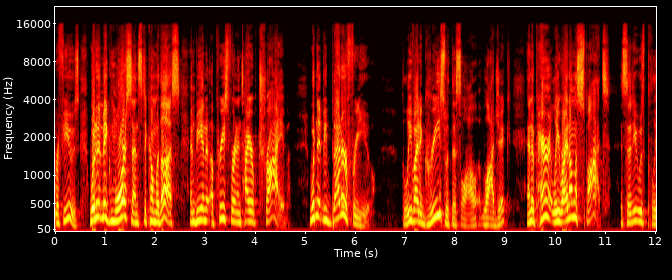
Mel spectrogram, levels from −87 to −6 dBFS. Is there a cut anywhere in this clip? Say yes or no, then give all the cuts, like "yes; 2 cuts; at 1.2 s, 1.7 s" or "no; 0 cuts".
no; 0 cuts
